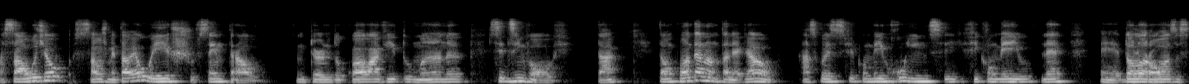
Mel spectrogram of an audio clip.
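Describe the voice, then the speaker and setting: This man speaks at a moderate pace. His pitch is medium and varies in an ordinary way. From Brazil, interior of Minas Gerais (Triângulo Mineiro). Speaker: psychologist. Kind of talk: lecture. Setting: live stream.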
